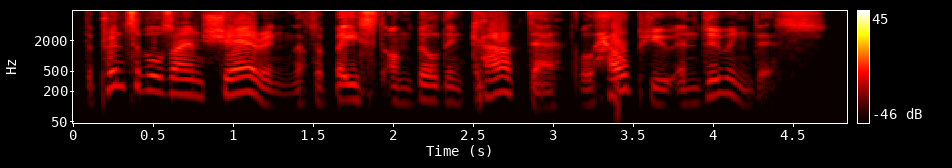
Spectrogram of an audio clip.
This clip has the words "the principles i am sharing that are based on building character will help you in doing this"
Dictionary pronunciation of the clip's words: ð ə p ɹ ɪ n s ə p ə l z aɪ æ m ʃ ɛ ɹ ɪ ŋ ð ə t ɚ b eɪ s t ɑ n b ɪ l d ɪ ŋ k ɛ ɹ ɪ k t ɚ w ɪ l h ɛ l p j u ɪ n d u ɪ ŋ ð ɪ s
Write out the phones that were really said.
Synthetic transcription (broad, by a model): ð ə p ɹ ɪ n s ə p ə l z aɪ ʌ m ʃ ɛ ɹ ɪ ŋ ð ə t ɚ b eɪ s t n b ɪ l d ɪ ŋ k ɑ ɹ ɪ k t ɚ w ɪ l h ɛ l p j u ɪ n d u ɪ ŋ ð ɪ s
